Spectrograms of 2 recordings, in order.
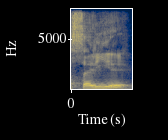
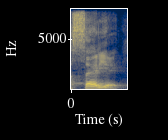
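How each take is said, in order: First: "série" with a closed e, ie split apart; wrong pronunciation. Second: "série" with an open é and ie joined; two syllables, "série", ie as a diphthong; correct pronunciation. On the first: Teacher showing the mistaken three-syllable "série". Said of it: "você não fala série". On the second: Teacher modelling the right "série" for students. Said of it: "você fala série". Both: Shown as a demonstration.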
